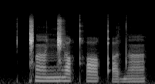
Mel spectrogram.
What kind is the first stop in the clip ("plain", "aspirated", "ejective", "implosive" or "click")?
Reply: click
